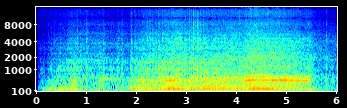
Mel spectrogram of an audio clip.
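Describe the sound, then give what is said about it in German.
A Trabant's small two-stroke car engine revs up and down repeatedly, its harmonic buzzing pitch rising and falling in loud bursts before cutting off. No one speaks. “Trabant. Eben, eindeutig.”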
